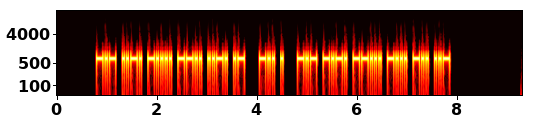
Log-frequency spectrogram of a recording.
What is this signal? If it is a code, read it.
Morse code, heard as a keyed tone, about 28 wpm, 700 Hz. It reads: KF6ZFA DE KC7BDU
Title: USA Callsign DE Callsign - 6 Characters - 28wpm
